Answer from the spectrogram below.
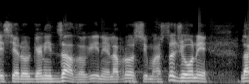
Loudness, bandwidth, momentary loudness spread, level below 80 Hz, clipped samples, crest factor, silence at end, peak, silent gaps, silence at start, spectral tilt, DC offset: -17 LUFS; 11 kHz; 5 LU; -52 dBFS; under 0.1%; 16 dB; 0 s; 0 dBFS; none; 0 s; -5 dB/octave; under 0.1%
